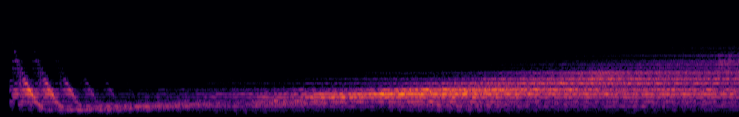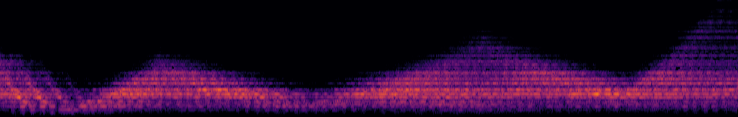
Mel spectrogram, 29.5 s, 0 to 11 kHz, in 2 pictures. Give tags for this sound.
morphing
ambience
130
atmosphere
reverb
lushes
progressive
bpm
pad
soundscape

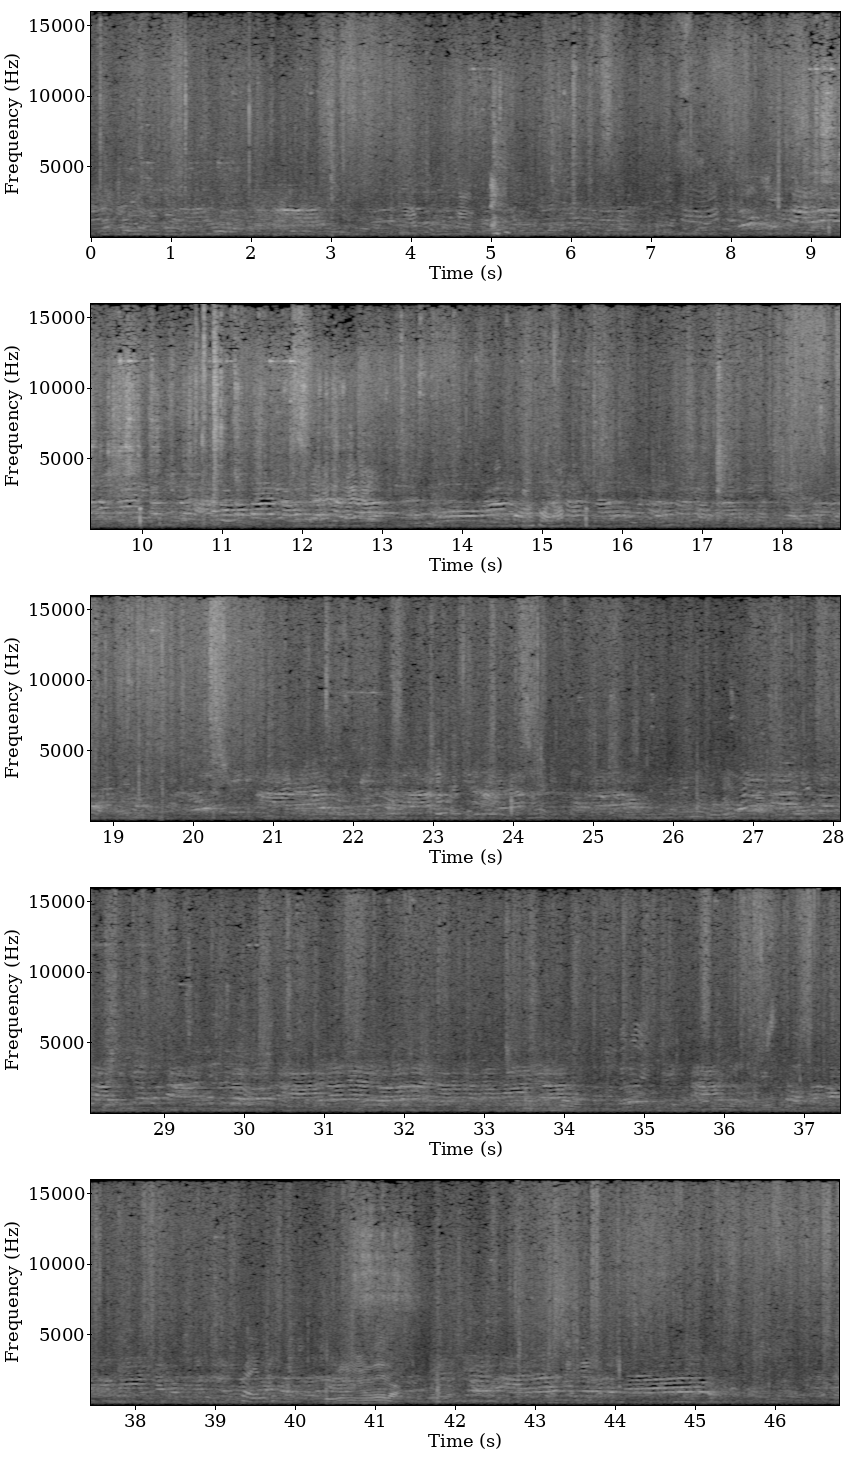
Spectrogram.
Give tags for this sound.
Asia
Bangkok
busy
china
City
field
market
place
recording
street
Thailand
town

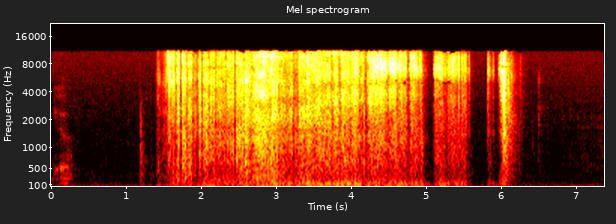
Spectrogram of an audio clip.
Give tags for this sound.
paper
notebook
tear
ripped
ripping

